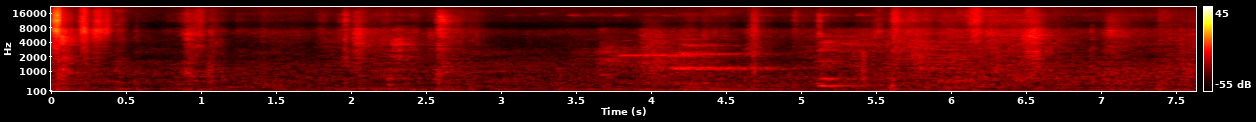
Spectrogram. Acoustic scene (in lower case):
elevator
